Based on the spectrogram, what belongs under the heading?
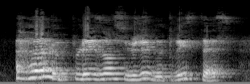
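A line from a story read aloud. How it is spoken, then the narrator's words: Laughing interruption. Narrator (French): interrompit-elle en riant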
